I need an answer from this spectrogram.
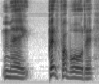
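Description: A man's voice: a little high, extremely slow, darkish tone, voice pushed up. A male reader voicing an impulsive young man, drunk and pleading in an insistent way.

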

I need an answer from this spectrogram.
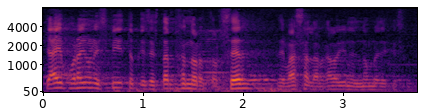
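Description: A middle-aged man with a Mexican Spanish accent preaching a sermon, swinging from loud preaching to hushed asides. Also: mid-range voice, racing, slight background noise. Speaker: pastor. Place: large church hall. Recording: echoey hall from a distance.

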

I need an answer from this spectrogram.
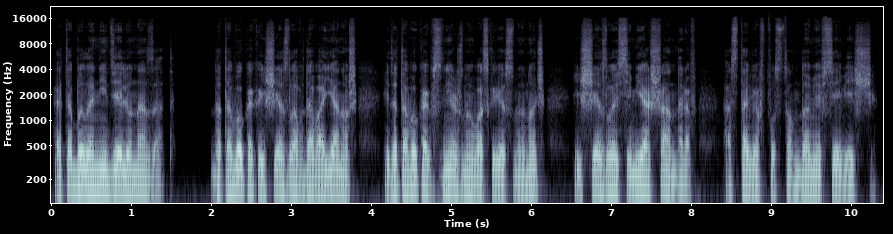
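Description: Low-voiced man narrating a horror audiobook. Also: normal speed, warm tone, dry recording, studio quality.

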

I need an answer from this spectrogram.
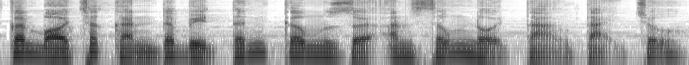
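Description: A man voicing a grave, methodical village master who reasons through clues in a measured way. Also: medium pitch, very animated, creaky, soft background music. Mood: analytical. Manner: measured, analytical, solemn instructions.

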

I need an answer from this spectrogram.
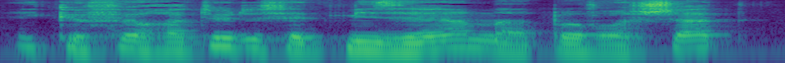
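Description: A cynical male journalist, read by a man in an audiobook, jovial on the surface and scheming beneath. He talks in a brisk, mocking, commanding way, with a dark, slightly husky tone that sits a little higher than plain narration. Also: natural voice. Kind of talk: audiobook character voice.

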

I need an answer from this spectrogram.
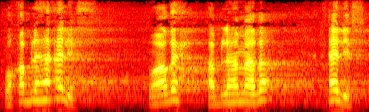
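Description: A man's voice: sits high, expressive, fairly quick, pushed and bright, a little hiss or hum. A man, a sheikh, teaching a classroom lesson on Arabic morphology, quizzing students with questions and repeating key points. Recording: echoey, dull lecture-hall recording.

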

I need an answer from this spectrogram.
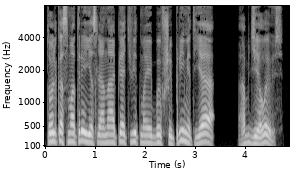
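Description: A man voicing a gruff, world-weary male raid leader in an audiobook, bitter and blunt. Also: on the high side, fairly even intonation, unhurried, warm tone, no room sound, clean studio sound, close to an everyday voice.

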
